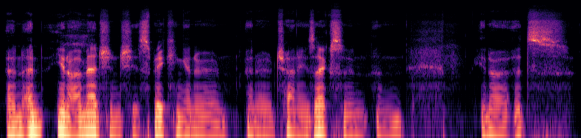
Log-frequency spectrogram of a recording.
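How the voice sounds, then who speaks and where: A man's voice: lowish voice, steady tone, moderate pace, fairly bright tone, no echo. Laid-back, foul-mouthed New man. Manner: laid-back, swears often, laughs through the story. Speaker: interview guest. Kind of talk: casual storytelling.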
